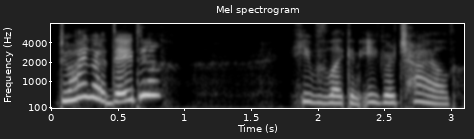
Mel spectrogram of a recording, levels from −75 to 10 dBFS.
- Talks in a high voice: Yes, very high, 315 Hz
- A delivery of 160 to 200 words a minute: Yes, average, 195 wpm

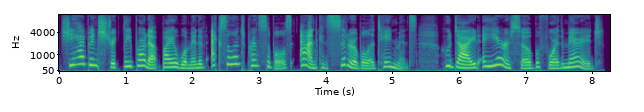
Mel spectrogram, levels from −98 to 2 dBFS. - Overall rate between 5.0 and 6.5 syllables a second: Yes, 5.5 syllables/s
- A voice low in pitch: No, very high, 255 Hz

